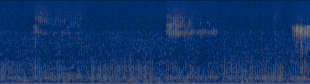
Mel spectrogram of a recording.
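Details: Young Russian Blue cat purring, a steady low rough rumble running throughout with faint pulsing, broken by brief soft hissy rustles and a short sharp click near the end.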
